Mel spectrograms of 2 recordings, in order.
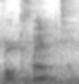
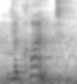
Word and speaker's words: verklempt: You used the word verklempt yesterday. Verklempt.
